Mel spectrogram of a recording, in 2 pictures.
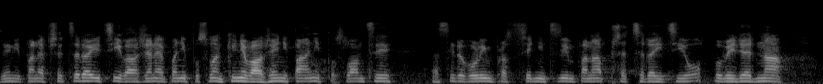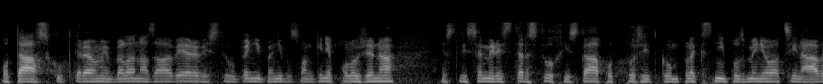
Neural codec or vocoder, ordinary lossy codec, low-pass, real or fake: codec, 16 kHz, 1 kbps, X-Codec, WavLM features, trained on Multilingual LibriSpeech; AAC, 32 kbps; 7.2 kHz; fake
